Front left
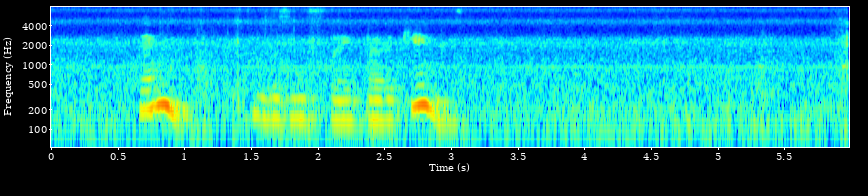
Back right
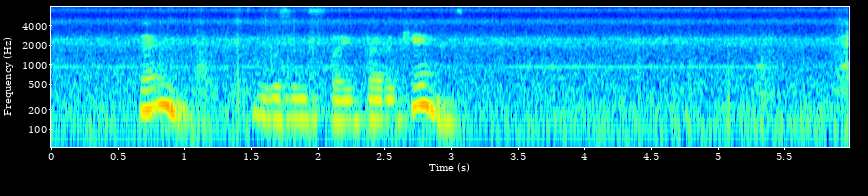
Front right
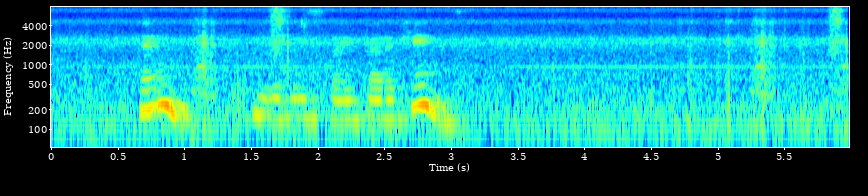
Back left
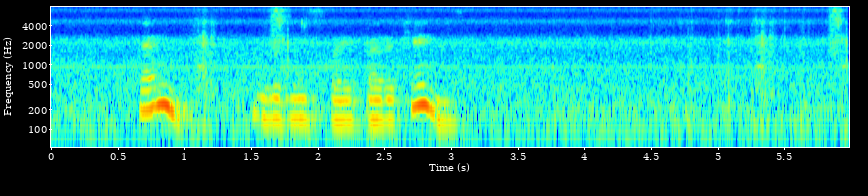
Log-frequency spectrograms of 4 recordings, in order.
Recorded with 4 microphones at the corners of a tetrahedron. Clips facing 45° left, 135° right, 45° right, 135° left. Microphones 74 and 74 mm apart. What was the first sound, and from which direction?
A woman speaking, 120° left.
